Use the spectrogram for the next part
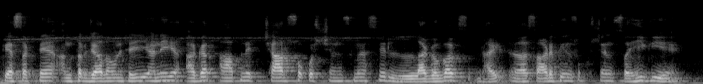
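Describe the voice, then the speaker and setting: A man with a soft, mellow tone and a slightly high voice speaks as an online exam-preparation host. He explains things in an instructional way, addressing viewers directly. English terms are sprinkled through his explanations.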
